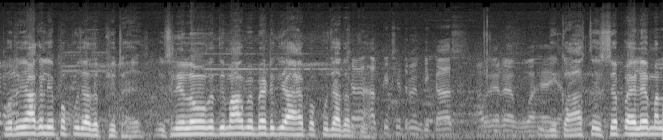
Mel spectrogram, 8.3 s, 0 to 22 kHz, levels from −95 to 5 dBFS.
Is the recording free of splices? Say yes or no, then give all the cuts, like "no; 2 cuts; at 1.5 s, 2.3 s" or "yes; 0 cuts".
yes; 0 cuts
